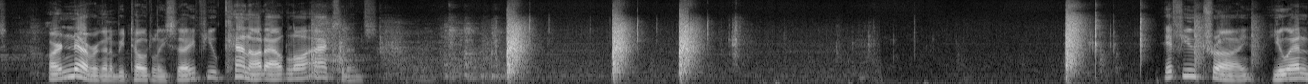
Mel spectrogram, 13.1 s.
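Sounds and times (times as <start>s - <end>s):
speech: 0.5s - 4.0s, 11.6s - 13.0s
toy gun firing: 5.0s - 5.4s, 6.1s - 7.2s, 10.6s - 12.7s.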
